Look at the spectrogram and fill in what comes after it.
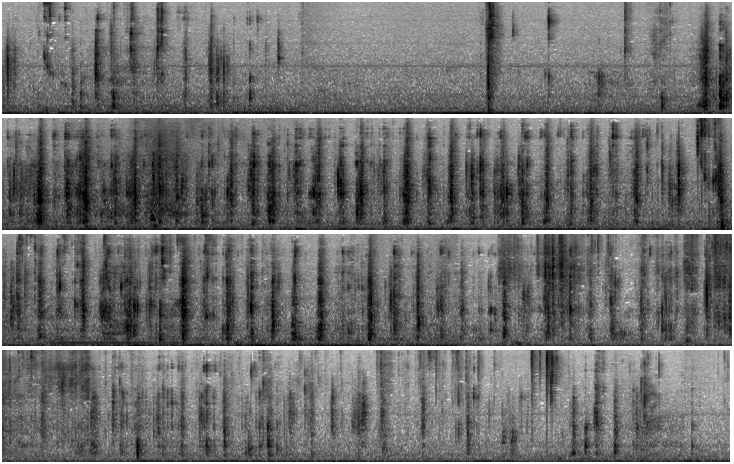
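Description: Close-miked chewing of raw herring sashimi: many quick, crackly mouth clicks. They come sparsely at first, then thick and fast for a long stretch in the middle.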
